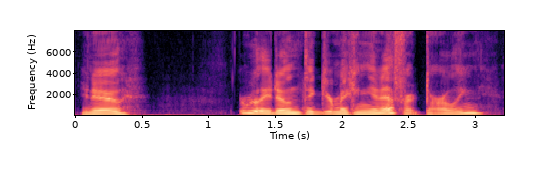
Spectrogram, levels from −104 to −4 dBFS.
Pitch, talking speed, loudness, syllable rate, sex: 155 Hz, 205 wpm, -18 LUFS, 7.1 syllables/s, male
